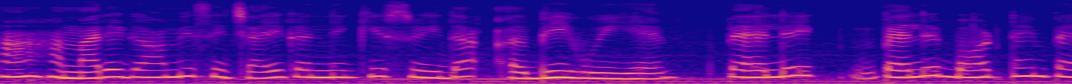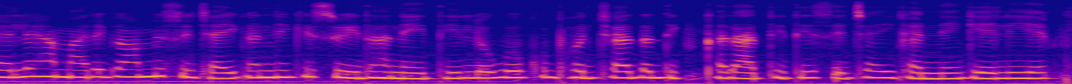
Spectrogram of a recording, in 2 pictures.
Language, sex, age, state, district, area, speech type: Hindi, female, 30-45, Madhya Pradesh, Betul, rural, spontaneous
